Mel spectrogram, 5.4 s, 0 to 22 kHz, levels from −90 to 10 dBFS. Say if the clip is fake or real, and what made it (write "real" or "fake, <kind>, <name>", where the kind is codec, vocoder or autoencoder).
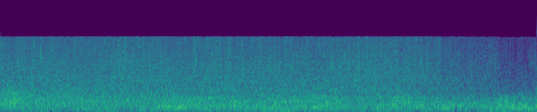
real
